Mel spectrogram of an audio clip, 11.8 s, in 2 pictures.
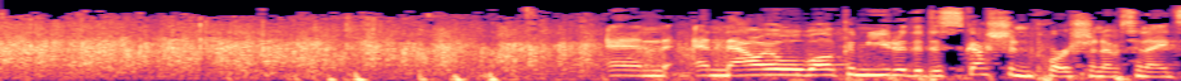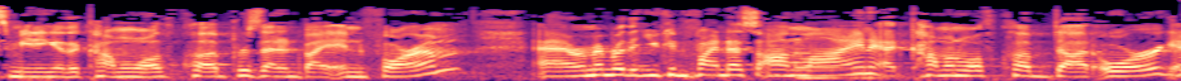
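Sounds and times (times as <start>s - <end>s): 
audience applause: 0.0s - 3.7s
speech: 3.1s - 11.8s.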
